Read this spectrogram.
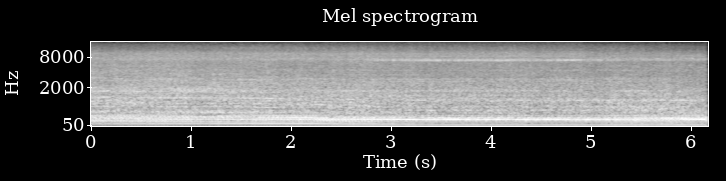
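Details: BMW E36 M3 Evo S50B32 on a test stand after the windage tray was tweaked, warm with thermostat open, 40 lb oil pressure: steady, smooth idle with faint valve clearance ticking; much quieter than before.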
